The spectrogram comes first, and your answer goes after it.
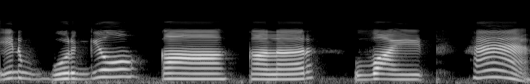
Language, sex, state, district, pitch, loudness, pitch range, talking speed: Hindi, male, Punjab, Fazilka, 255 Hz, -12 LUFS, 240-290 Hz, 70 wpm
